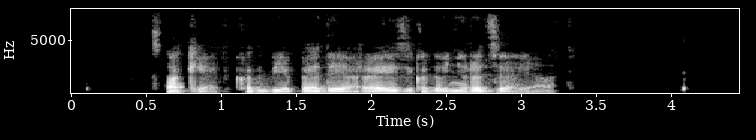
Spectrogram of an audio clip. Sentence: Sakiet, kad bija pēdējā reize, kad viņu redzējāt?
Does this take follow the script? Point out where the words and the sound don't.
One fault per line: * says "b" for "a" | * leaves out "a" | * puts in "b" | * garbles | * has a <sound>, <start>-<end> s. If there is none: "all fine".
all fine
